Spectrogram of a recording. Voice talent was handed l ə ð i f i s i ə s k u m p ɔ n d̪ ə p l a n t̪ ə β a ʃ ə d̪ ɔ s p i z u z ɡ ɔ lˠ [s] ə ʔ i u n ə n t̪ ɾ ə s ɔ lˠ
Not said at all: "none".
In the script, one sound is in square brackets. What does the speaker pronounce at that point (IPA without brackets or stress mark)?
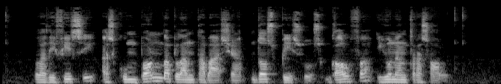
f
